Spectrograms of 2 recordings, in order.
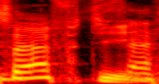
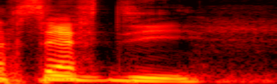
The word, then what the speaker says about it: Safdie: Como é que é a pronúncia do nome? Safdie. Safdie. – Pulei o F, é, pulei o I.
